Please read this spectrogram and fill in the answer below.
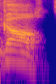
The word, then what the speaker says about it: Segal: Segal. Fucking, like Steven Segal.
